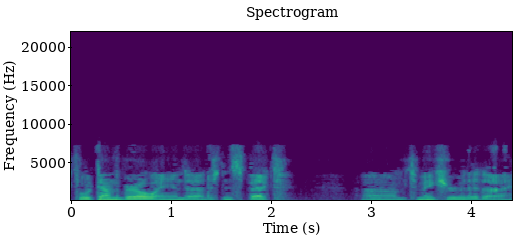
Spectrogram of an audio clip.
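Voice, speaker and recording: A man's fairly low, somewhat breathy voice, monotone and flat in intonation, at a moderate pace. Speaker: firearms hobbyist. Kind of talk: tutorial. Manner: halting.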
